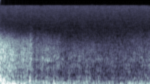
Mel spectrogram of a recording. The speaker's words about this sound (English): Oh, there's the flames I was hearing. Fireplace upstairs here.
